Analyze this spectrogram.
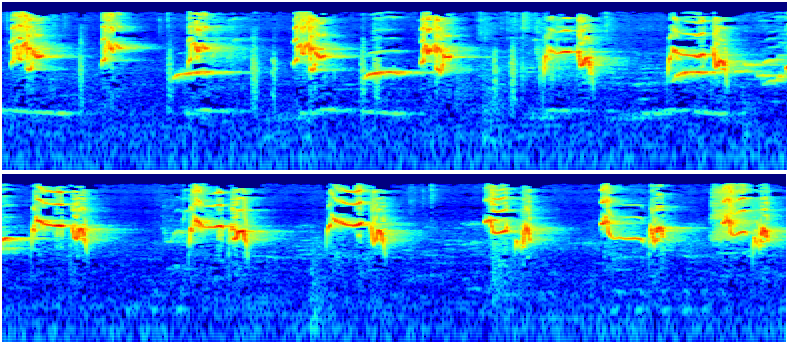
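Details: Newly acquired caged long-tailed shrike singing actively with its isian, or filled-in phrases: sharp high chips and short falling whistles, with lower slurred notes between them, given roughly once a second in a steady run.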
